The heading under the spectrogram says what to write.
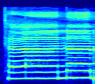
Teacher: karena ada Alif didahului fathah maka Kaf panjang dua harakat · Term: Mad Thobi'i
